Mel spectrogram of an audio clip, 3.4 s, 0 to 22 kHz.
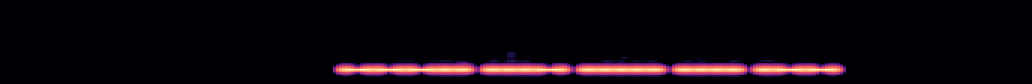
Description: Morse code, heard as a keyed tone, about 44 wpm, 690 Hz. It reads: 8V5HW
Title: Code Groups - 5 Letter:Numbers - 45wpm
